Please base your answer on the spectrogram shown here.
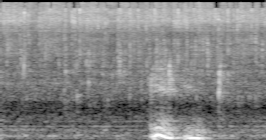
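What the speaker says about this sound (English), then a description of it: "Wet the Coticule with the Slurry stone." Water being run or poured to wet a Coticule razor hone and slurry stone, a brief splashing trickle lasting under a second, close and moderately loud against a quiet room.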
